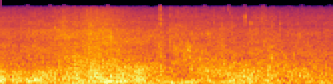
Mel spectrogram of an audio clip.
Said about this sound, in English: Nope, just the ocean.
